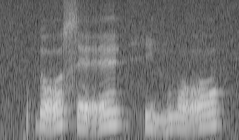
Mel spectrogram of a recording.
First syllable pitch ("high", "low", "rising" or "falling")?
rising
